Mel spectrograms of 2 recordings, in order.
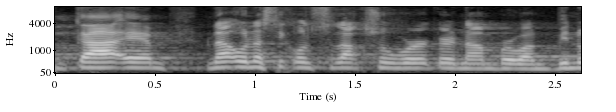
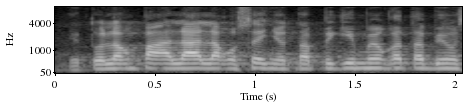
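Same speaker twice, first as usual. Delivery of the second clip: ordinary delivery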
